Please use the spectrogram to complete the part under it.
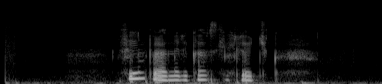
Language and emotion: Russian, neutral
